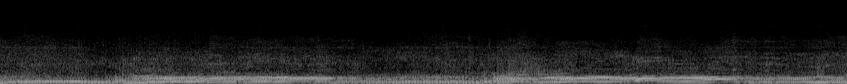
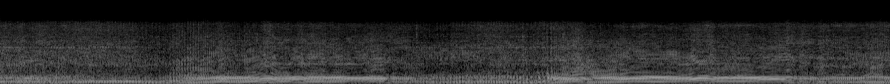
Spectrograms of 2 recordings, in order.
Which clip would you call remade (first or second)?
first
